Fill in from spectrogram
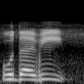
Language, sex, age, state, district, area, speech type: Tamil, female, 45-60, Tamil Nadu, Krishnagiri, rural, read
